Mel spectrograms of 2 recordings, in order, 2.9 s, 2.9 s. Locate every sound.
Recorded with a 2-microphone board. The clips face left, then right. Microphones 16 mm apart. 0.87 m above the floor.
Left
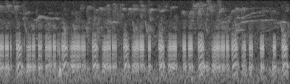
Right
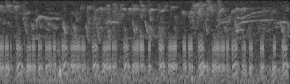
0.0 s an insect: 60° left (ahead or behind)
